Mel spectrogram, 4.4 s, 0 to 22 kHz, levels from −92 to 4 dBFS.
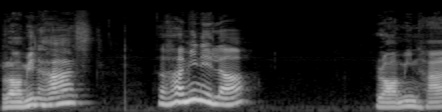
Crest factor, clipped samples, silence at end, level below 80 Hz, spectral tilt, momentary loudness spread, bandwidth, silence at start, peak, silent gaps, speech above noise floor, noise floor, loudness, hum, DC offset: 18 dB; under 0.1%; 0 s; -72 dBFS; -6.5 dB/octave; 13 LU; 13.5 kHz; 0 s; -8 dBFS; none; 48 dB; -71 dBFS; -24 LUFS; none; under 0.1%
